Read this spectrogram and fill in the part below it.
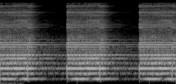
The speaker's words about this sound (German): Spoiler-Alarm!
